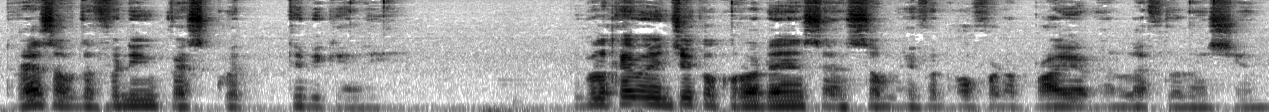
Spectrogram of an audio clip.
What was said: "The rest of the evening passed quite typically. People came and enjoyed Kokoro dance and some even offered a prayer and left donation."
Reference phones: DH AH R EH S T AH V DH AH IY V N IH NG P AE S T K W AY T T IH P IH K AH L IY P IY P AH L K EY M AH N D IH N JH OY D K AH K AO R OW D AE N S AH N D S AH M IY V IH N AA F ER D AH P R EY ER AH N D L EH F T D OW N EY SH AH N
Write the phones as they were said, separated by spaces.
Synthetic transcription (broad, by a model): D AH R EH S T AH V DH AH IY N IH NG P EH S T K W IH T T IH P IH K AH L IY P IY P AH L K EY M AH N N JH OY K AH K AO R OW D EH N S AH N S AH M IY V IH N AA F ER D AH P R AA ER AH N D L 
